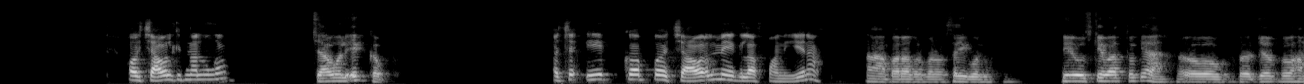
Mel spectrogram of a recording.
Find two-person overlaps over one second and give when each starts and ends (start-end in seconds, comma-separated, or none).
none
